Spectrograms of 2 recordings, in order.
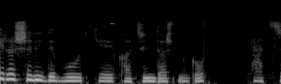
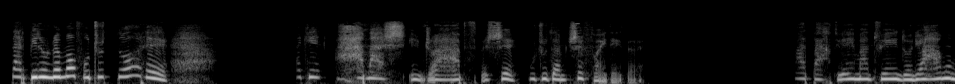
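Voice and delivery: heartfelt confession to Nelly; passionate Catherine; 8 semitones higher, 4 dB louder than usual. Acted. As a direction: voice swelling with feeling, louder at the peak.

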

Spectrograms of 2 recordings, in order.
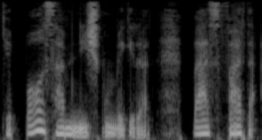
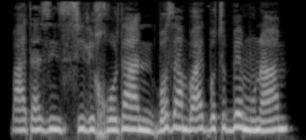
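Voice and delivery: raised, affronted voice; indignant question; 6 semitones higher, 6 dB louder than usual. Acted. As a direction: protest loudly at being expected to stay. Slapped suitor protests in quarrel.

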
